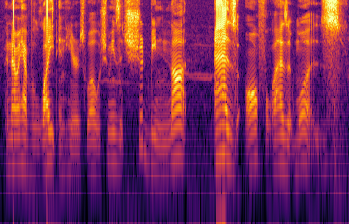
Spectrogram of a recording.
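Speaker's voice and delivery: ordinary talk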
